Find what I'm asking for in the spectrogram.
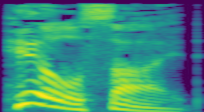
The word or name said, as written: hillside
